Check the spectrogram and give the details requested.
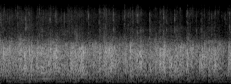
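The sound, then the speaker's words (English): Steady audience applause for the creation of a new federal agency for consumer financial protection fills the whole stretch, a dense wash of many hands clapping at even loudness with no voices rising above it. “But just to help you all here, before you leave and say, I cannot believe that I sat there and applauded for the creation of a new federal agency.”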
